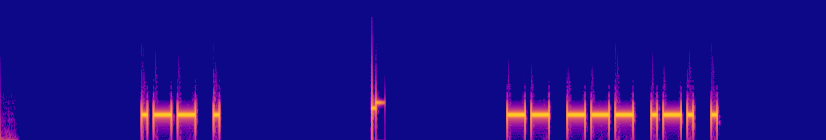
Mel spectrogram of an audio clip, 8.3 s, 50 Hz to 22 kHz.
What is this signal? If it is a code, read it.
Morse code, heard as a keyed tone, about 20 wpm, 700 Hz. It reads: WE MORE
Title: Top 100 Words 20wpm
